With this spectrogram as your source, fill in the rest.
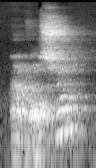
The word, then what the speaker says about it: invention: a donc innovation invention après mon n il y a un V consonne donc pas invention invention 1 tu vas le prononcer vraiment comme le chiffre 1 1 ok c'est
